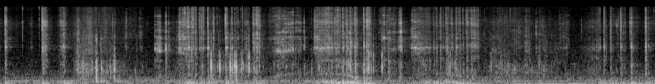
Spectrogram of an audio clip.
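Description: A solid, dried green bar of soap held in the hand is cut with a metal utility-knife blade, and crisp flakes fall away. A dense run of dry, bright scraping and crackling clicks sounds over a low, rough rumble from the blade dragging through the soap.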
